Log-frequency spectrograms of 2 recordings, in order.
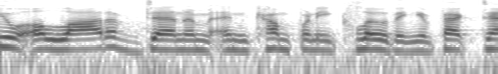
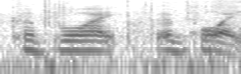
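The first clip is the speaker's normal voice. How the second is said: soft dog praise; 4 semitones lower, 5 dB quieter than usual. Real, not acted. Host praising her dog on set.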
